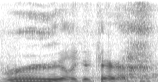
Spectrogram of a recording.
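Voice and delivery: drawn-out "really", tipping into a laugh; slow, chuckling stress on really; amused emphasis. Real, not acted. Patient boasting to audience about hospital perks, amused emphasis.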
